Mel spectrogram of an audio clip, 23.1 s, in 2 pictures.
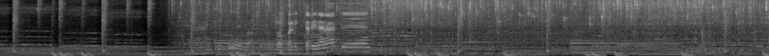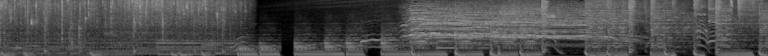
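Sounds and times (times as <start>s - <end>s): food sizzling in hot oil: 2.5s - 15.3s.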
